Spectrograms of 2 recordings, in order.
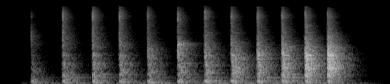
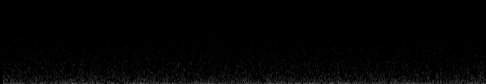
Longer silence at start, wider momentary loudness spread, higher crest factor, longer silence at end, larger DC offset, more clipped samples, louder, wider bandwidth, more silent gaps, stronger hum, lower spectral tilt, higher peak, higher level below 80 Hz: first, 0.3 s vs 0 s; first, 18 LU vs 0 LU; first, 24 dB vs 14 dB; first, 0.35 s vs 0 s; neither; neither; first, -23 LUFS vs -57 LUFS; about the same, 16 kHz vs 16.5 kHz; neither; neither; about the same, -3.5 dB/octave vs -3 dB/octave; first, -2 dBFS vs -42 dBFS; first, -44 dBFS vs -64 dBFS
